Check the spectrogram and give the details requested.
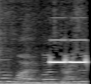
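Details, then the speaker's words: Infant nasal bubble CPAP in a special care nursery: steady high electronic tone over low voices as the manometer detects low pressure after a circuit leak stopped the bubbling; CPAP low-pressure alarm. "and the alarm goes off because the manometer detects that there's a low pressure."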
